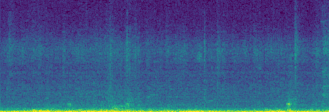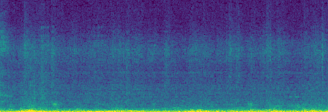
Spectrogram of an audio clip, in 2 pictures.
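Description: Steady low rumble of a moving passenger train heard from inside the carriage, its wheels running on the rails, with a few faint clicks about halfway through.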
